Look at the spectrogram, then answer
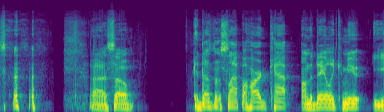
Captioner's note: laughs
